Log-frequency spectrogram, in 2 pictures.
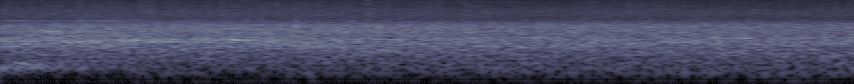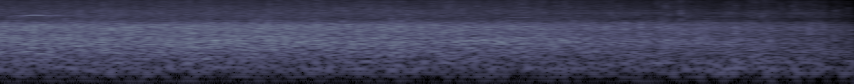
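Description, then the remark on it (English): An audience claps their hands in sustained, dense applause at a steady level, then gradually fades near the end. No one speaks over it. “Clap your hands and say it's prayer time in America.”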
